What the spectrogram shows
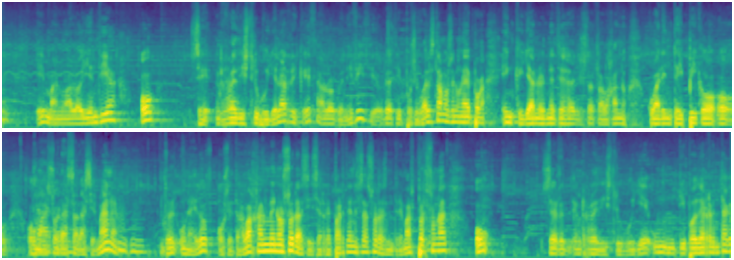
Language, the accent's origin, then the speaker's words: Spanish; Zaragoza, Aragon, Spain; de Zaragoza.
